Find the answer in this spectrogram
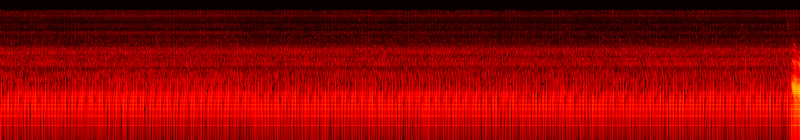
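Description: An engine running at a steady speed, a constant even drone with no change in pitch.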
